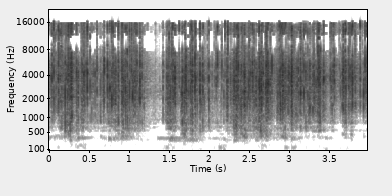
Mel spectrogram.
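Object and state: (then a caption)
Plastic cookie wrapper. Fingertips crinkle and squeeze a small red plastic-film wrapper from a Choco Lava chocolate chip cookie pack, held full with the cookie inside in both hands, twisting or pulling it open during unpacking. A dense, bright crackling crinkle runs nearly the whole time with no low rumble, pausing briefly just past the one-second mark before resuming.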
